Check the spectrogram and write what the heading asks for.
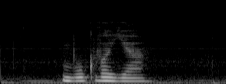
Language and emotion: Russian, neutral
